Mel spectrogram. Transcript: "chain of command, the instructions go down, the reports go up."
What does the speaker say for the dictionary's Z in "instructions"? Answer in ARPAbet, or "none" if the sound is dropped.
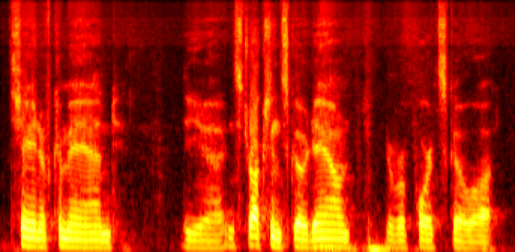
Z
